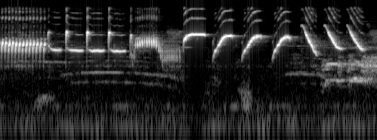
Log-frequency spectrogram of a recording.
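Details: White canary singing a tight rolling song used as a master for training other canaries: a buzzy steady trill, then flat whistled notes, then a series of rising-then-falling swooping whistles roughly three per second.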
